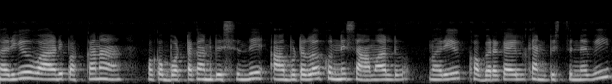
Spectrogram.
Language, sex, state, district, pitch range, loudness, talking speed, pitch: Telugu, female, Andhra Pradesh, Srikakulam, 225-250 Hz, -20 LUFS, 125 wpm, 235 Hz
